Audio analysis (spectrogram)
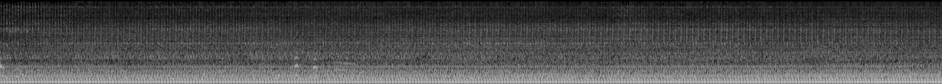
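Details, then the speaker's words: Onan engine on a Davis/Case trencher, idle speed lowered a little: steady, even low idle, no knocks or misses; right where it should be, normal idle. "slower the idle a little there we go that's where it's supposed to be yeah she's mint"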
